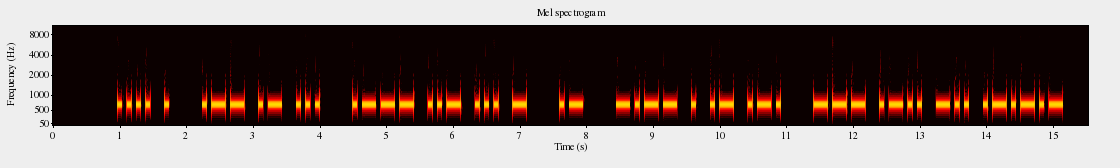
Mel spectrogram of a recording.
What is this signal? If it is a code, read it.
Morse code, heard as a keyed tone, about 17 wpm, 700 Hz. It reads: HE WAS JUST A YEAR OLD.
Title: Sentences from Top 1000 Words - Review Part 1 - 17wpm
